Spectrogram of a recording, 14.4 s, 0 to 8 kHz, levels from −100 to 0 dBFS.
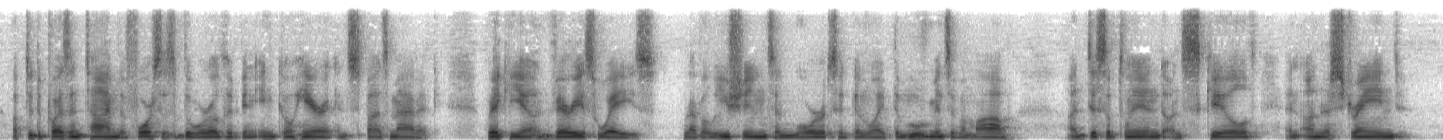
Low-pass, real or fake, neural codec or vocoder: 7.2 kHz; fake; codec, 24 kHz, 0.9 kbps, WavTokenizer, medium speech release version 2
